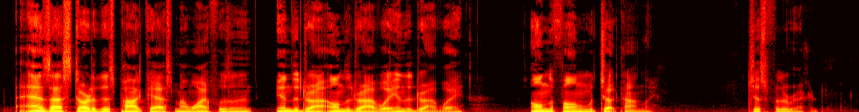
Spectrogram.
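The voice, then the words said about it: Southern American accent. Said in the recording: “No matter how I say it, it'll sound Southern.”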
